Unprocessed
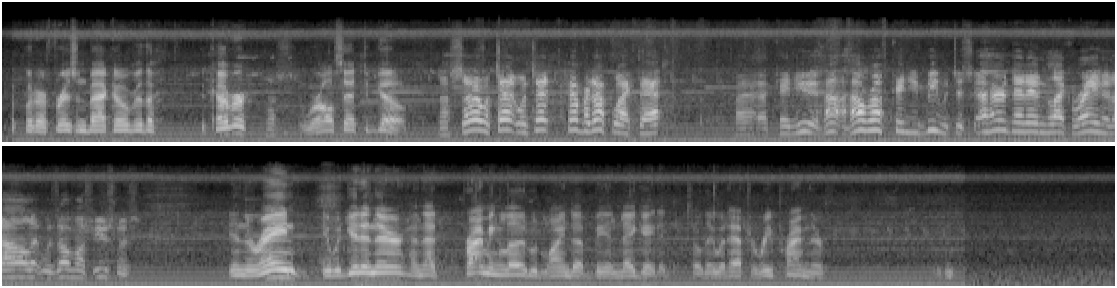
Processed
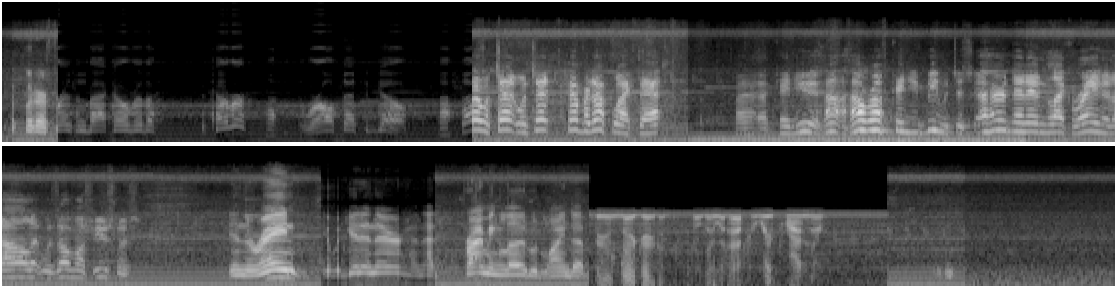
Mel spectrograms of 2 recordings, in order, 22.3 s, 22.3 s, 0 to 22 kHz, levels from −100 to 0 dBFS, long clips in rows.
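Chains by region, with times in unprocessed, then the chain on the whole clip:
0.54–4.70 s: compression 4:1, threshold -31 dBFS + cascade formant filter a + decimation joined by straight lines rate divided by 8×
6.84–10.23 s: tilt EQ -2 dB/octave + hum notches 50/100/150/200/250/300/350/400 Hz + three bands expanded up and down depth 40%
14.30–15.45 s: level held to a coarse grid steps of 16 dB + boxcar filter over 9 samples + bass shelf 330 Hz -9.5 dB
16.99–19.98 s: high-pass 96 Hz + frequency inversion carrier 3.6 kHz
whole clip: none

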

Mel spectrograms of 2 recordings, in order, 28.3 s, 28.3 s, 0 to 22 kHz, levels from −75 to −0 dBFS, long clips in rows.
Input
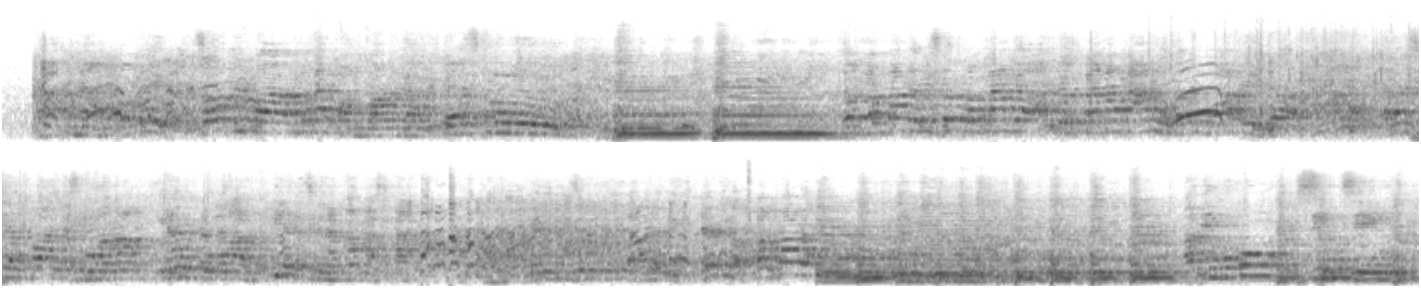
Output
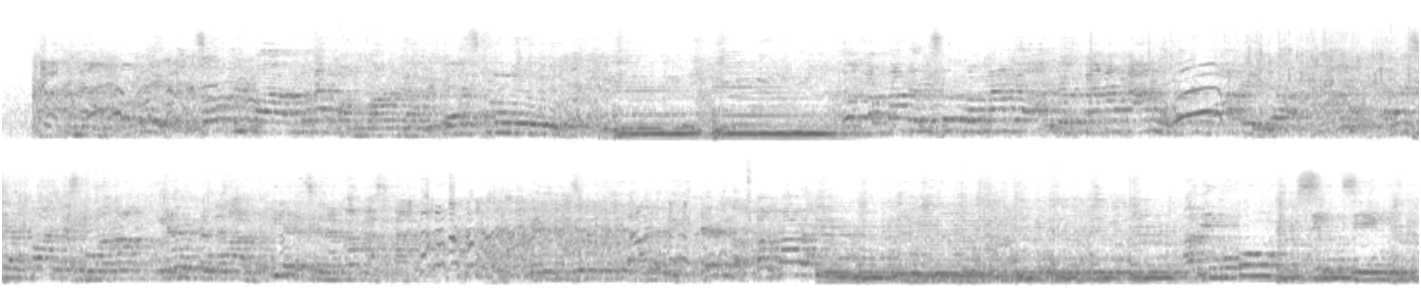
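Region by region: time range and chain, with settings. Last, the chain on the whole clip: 9.41–10.04 s: treble shelf 8.5 kHz -12 dB + comb 3.3 ms, depth 33%
whole clip: elliptic high-pass 160 Hz; dynamic bell 910 Hz, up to -8 dB, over -42 dBFS, Q 0.96; peak limiter -26 dBFS; trim -3 dB

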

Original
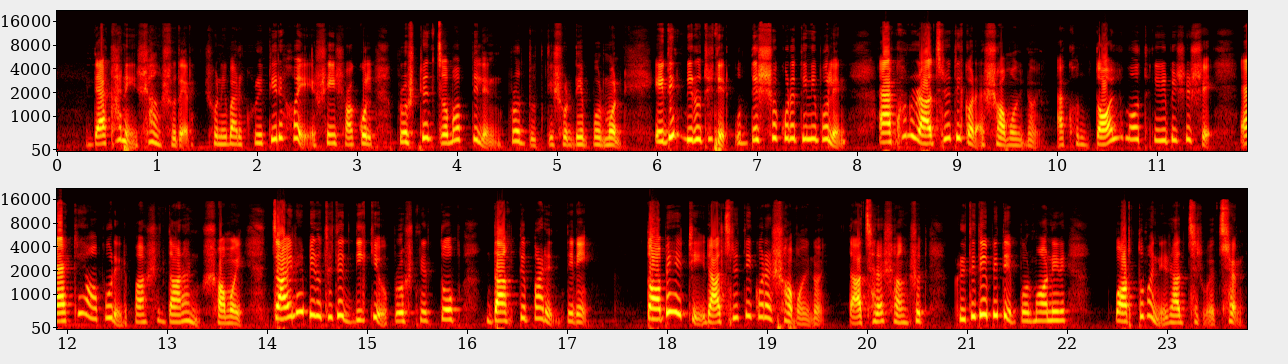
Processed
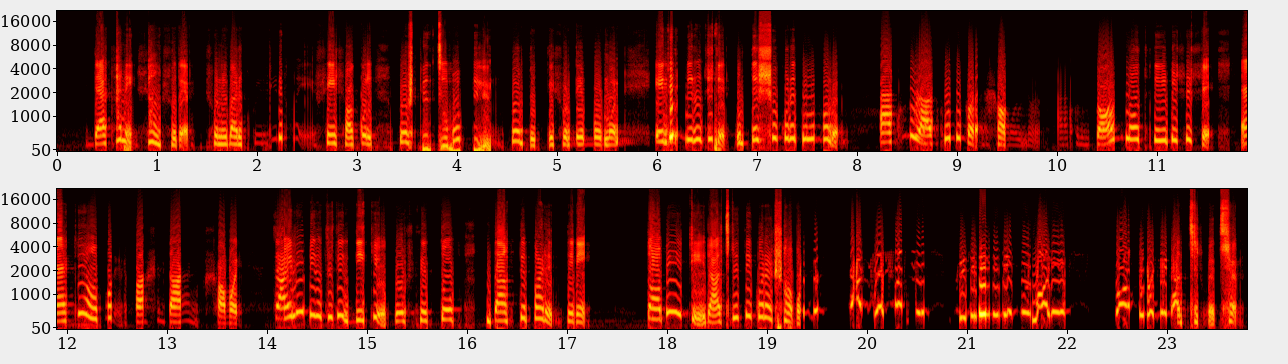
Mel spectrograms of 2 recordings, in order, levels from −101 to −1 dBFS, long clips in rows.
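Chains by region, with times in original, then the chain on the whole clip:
1.95–2.58 s: treble shelf 11 kHz -3.5 dB + slow attack 583 ms + compressor with a negative ratio -42 dBFS
3.65–4.33 s: high-pass 64 Hz 24 dB/octave + frequency shift -320 Hz
5.15–6.19 s: steep high-pass 190 Hz 72 dB/octave + hum notches 50/100/150/200/250/300/350 Hz
7.38–10.64 s: four-pole ladder low-pass 1.3 kHz, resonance 70% + doubling 43 ms -10 dB + tape noise reduction on one side only encoder only
12.35–14.17 s: boxcar filter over 11 samples + resonant low shelf 580 Hz -14 dB, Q 1.5
19.32–23.10 s: formants replaced by sine waves + comb 4.1 ms, depth 95%
whole clip: high-order bell 1.1 kHz -10 dB 1 oct; level held to a coarse grid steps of 21 dB; waveshaping leveller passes 2

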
